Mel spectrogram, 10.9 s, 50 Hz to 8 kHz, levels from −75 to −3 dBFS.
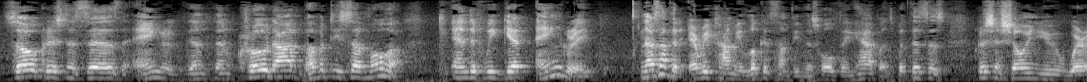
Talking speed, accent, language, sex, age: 200 wpm, American, English, male, 50-69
